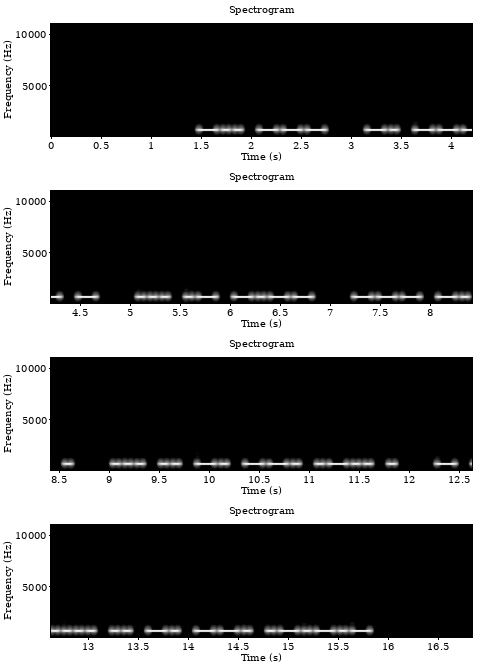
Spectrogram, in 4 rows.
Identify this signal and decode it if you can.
Morse code, heard as a keyed tone, about 20 wpm, 700 Hz. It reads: DO NOT SAY ONE SINGLE THING.
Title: Sentences from Top 1000 Words - Review Part 4 - 20wpm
